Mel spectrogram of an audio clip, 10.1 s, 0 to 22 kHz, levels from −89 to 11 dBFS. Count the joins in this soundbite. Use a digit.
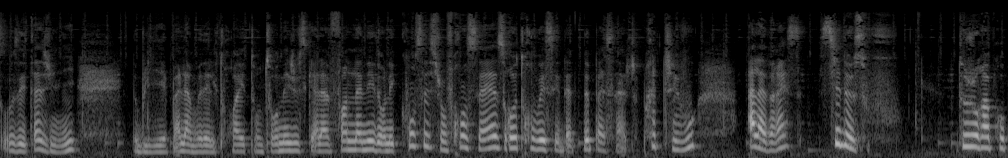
1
